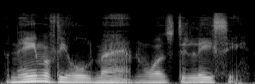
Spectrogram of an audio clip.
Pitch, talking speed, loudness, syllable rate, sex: 105 Hz, 210 wpm, -18 LUFS, 4.2 syllables/s, male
